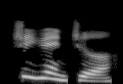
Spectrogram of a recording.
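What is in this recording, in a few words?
"志愿者", Mandarin Chinese; hsk; chinese-flashcards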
